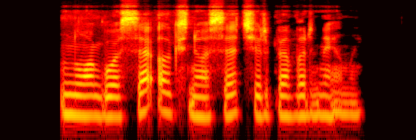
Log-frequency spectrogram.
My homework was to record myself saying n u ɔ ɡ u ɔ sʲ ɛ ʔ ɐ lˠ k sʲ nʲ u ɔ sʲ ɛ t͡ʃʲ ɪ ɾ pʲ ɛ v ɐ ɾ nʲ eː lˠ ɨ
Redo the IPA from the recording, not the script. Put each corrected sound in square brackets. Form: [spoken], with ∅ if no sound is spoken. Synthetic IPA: n u ɔ ɡ u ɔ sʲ ɛ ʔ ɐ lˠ k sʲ nʲ u ɔ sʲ ɛ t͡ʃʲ ɪ ɾ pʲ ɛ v ɐ ɾ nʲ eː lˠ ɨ

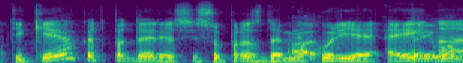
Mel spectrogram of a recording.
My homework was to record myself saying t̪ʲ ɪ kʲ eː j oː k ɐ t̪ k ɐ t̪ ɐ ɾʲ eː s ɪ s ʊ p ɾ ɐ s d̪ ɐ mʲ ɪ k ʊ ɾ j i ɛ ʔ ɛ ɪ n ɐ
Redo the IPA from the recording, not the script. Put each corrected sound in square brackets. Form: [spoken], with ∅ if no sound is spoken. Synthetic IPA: t̪ʲ ɪ kʲ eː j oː k ɐ t̪ [p] ɐ [d̪] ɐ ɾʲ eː s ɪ s ʊ p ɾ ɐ [z] d̪ ɐ mʲ ɪ k ʊ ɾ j i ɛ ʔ ɛ ɪ n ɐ

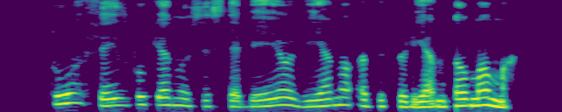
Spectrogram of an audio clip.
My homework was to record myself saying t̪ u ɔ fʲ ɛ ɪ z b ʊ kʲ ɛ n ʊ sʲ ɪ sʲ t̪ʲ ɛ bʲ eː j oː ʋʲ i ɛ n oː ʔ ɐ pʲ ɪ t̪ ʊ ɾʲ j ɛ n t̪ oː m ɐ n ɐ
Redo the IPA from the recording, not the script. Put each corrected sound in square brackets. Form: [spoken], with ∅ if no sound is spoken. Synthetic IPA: t̪ u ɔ fʲ ɛ ɪ z b ʊ kʲ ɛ n ʊ sʲ ɪ sʲ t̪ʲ ɛ bʲ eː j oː ʋʲ i ɛ n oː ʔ ɐ [bʲ] ɪ t̪ ʊ ɾʲ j ɛ n t̪ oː m ɐ [m] ɐ

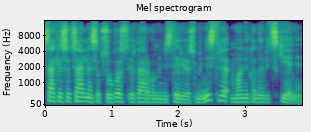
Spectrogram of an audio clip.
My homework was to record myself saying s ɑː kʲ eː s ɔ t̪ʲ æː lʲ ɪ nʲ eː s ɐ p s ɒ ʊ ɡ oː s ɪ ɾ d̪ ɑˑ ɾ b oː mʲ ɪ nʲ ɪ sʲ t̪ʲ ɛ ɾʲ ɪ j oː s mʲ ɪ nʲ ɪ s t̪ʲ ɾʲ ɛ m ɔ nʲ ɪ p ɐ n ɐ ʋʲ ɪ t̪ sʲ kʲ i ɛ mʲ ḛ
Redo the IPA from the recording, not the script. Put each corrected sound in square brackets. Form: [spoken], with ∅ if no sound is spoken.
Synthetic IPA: s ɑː kʲ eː s ɔ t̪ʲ æː lʲ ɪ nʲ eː s ɐ p s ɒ ʊ ɡ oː s ɪ ɾ d̪ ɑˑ ɾ b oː mʲ ɪ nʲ ɪ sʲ t̪ʲ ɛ ɾʲ ɪ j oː s mʲ ɪ nʲ ɪ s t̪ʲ ɾʲ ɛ m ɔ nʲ ɪ [k] ɐ n ɐ ʋʲ ɪ t̪ sʲ kʲ i ɛ [nʲ] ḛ

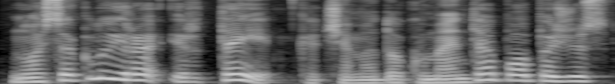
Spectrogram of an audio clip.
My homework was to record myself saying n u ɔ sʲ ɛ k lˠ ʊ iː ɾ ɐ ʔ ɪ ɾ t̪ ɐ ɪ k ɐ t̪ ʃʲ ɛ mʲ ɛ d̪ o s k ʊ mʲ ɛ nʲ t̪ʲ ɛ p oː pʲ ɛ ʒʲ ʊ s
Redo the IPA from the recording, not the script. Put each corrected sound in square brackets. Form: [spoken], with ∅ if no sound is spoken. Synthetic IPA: n u ɔ sʲ ɛ k lˠ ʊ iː ɾ ɐ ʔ ɪ ɾ t̪ ɐ ɪ k ɐ t̪ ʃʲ ɛ mʲ ɛ d̪ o [∅] k ʊ mʲ ɛ nʲ t̪ʲ ɛ p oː pʲ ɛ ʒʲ ʊ s

